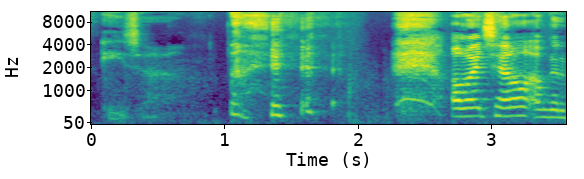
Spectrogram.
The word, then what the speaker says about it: Asya: channel my name is asia it is pronounced like the continent but it's spelled with a y so a-s-y-a it's not a saya it's not a sia it's not asia it's asia on my channel i'm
